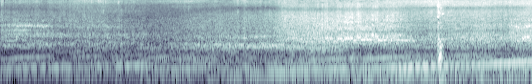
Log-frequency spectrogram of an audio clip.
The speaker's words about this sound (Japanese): このエンジン音は、兄貴の車だ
